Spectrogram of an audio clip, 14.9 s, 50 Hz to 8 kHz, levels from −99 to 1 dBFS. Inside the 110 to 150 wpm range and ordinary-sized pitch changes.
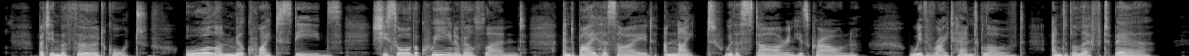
Yes: average, 145 wpm; average, 4.1 semitones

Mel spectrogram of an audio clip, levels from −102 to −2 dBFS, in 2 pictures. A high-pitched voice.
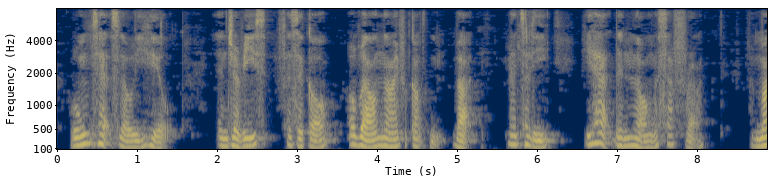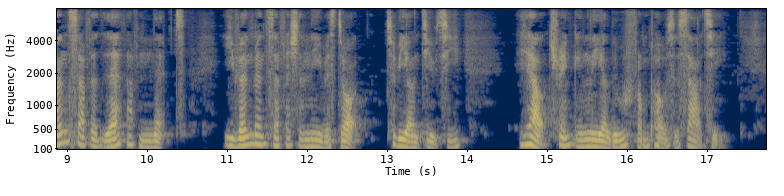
No: medium, 155 Hz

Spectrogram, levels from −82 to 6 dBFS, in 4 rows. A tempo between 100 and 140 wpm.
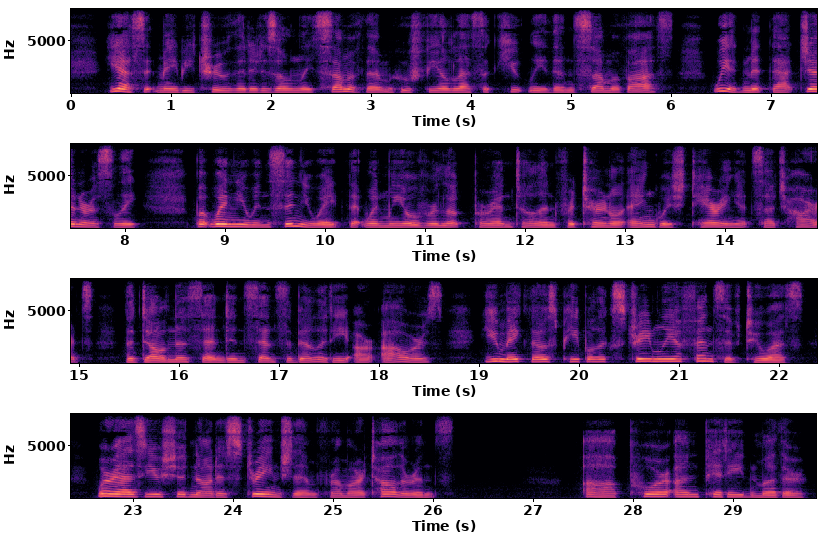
Yes: slow, 135 wpm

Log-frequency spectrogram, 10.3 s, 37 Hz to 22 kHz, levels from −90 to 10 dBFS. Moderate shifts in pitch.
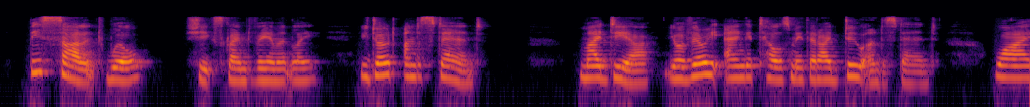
Yes: average, 3.6 semitones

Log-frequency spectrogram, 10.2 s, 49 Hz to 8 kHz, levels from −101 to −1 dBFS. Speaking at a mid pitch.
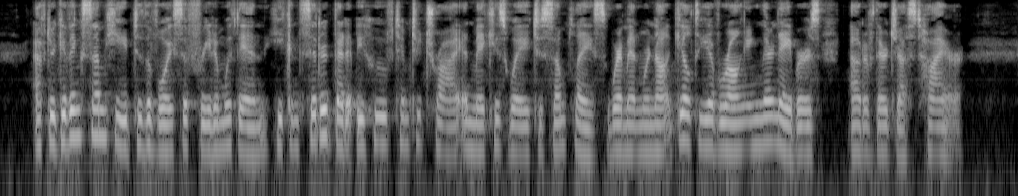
Yes: medium, 165 Hz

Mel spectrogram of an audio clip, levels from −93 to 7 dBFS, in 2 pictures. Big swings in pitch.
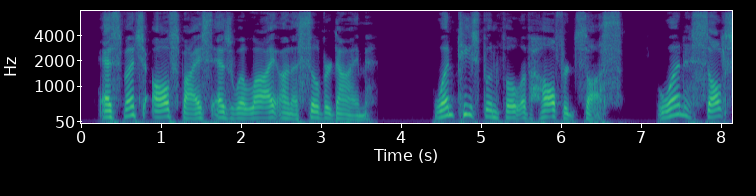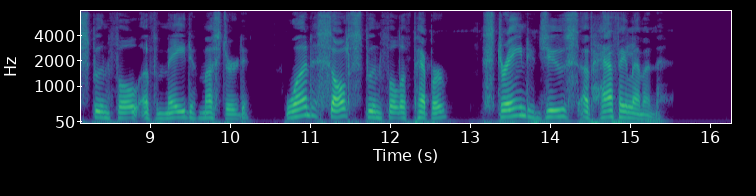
No: average, 3.9 semitones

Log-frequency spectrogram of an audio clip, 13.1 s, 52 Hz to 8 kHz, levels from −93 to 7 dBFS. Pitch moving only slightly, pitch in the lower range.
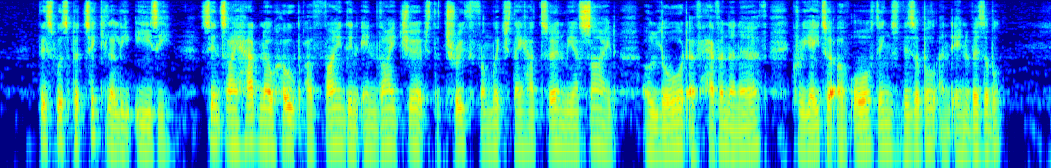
Yes: narrow, 2.3 semitones; very low, 95 Hz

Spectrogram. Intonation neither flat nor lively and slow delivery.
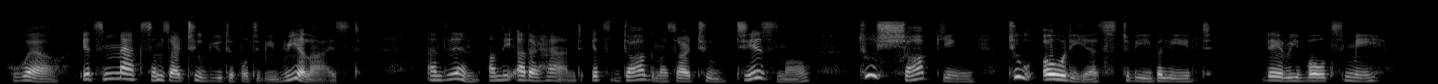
No: wide, 7.1 semitones; slow, 125 wpm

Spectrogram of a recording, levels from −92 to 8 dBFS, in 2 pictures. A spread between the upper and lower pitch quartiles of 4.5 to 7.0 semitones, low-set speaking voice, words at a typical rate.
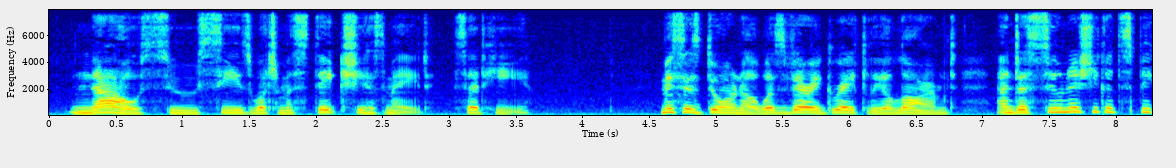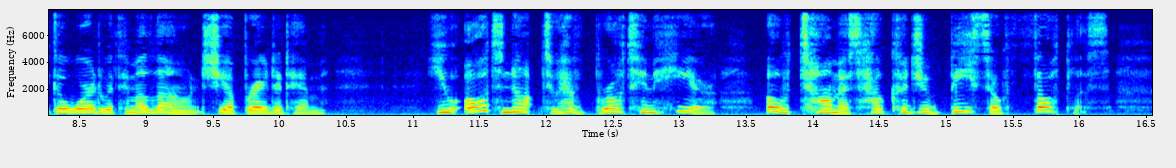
No: average, 4.9 semitones; high, 220 Hz; average, 175 wpm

